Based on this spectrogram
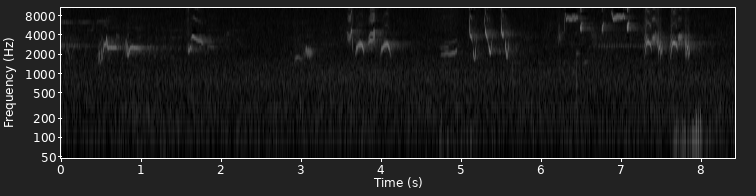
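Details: Brown thrasher giving a beautiful, complex vocal display: short varied phrases of sharp chirps, slurred whistles and clicks in quick clusters, growing busier toward the end, with a low thump near the close.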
